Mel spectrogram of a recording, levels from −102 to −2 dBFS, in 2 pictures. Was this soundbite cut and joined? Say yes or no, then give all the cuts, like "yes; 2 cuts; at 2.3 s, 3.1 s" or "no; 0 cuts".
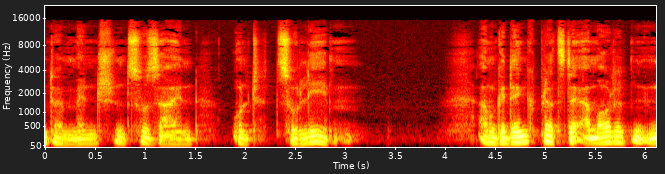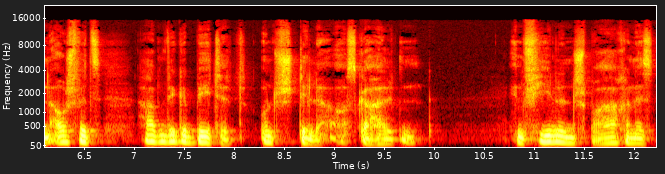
no; 0 cuts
